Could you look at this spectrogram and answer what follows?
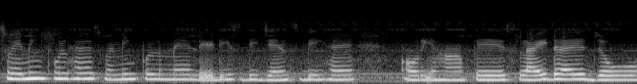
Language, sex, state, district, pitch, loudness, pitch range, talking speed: Hindi, female, Punjab, Kapurthala, 220 Hz, -13 LUFS, 210-240 Hz, 160 wpm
